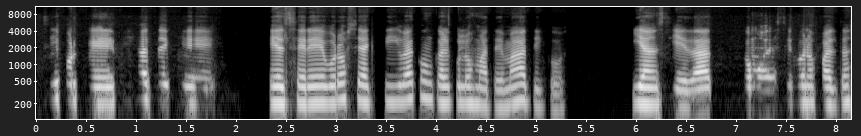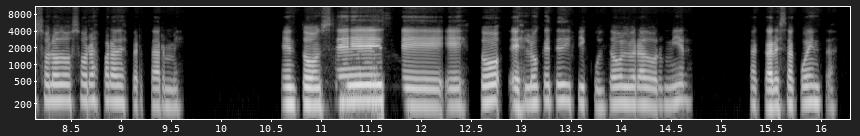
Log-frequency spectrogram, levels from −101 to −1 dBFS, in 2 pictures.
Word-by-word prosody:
Sí, 240 - -1
porque 200 -3 +1
fíjate 230 -1 -1
que 195 -2 -6 0.5
el 200 -1 +7
cerebro 205 +2 +3
se 225 - -1
activa 210 +2 0
con 245 -1 -5
cálculos 200 -1 0
matemáticos, 180 -3 -2 0.6
y 200 0 +5
ansiedad, 185 -1 +6 0.3
como 200 0 -3 0.2
decir: - - -20
"Bueno, 205 -1 0
faltan 195 +1 0
solo 220 +1 -2
2 220 -1 -4
horas 220 -1 -5
para 215 0 -3
despertarme". 185 -3 -9 1.0
Entonces, 205 +3 +3 0.2
eh, 185 -2 -2
esto 185 +4 -2
es 185 0 -2
lo 200 +1 -2
que 215 +1 -7
te 220 - -7
dificulta 195 -4 -6
volver 200 0 -2
a 195 - -1
dormir, 195 +3 -7 0.6
sacar 180 -2 -1
esa 190 +2 -4
cuenta. 200 -1 -6
200 Hz, 135 wpm, -22 LUFS, 190-215 Hz, 1.0 s, el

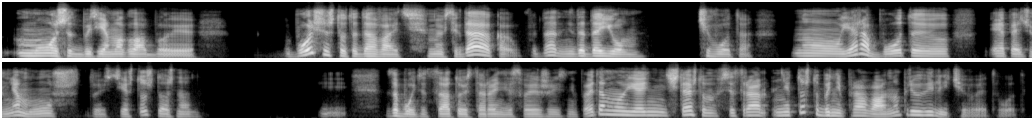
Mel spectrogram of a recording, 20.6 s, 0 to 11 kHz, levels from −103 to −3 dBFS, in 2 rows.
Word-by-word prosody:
может 155 -1 +6
быть, 130 +2 -1
я 135 -2 +6
могла 130 0 +1
бы 65 - -4 0.9
больше 220 - +5
что-то 170 -6 +1
давать. 125 -4 +2
Мы 135 0 -5
всегда 190 - +6
ка - - -9
вот, 145 -3 -24 0.2
не 135 0 -9
додаем 135 -6 +3 0.5
чего-то. 130 - -3 0.4
Ну, 150 -2 -3
я 175 +7 +1
работаю, 140 +2 0 0.4
и - - -2
опять 130 -4 -2
же 130 - -5
у - - -10
меня 190 +6 0
муж. 145 0 -5
То 125 - -18
есть 120 +1 -7
я 125 - -5
ж 120 - -9
тоже 210 +1 -3
должна 130 -2 -8 1.3
и, - - -24 0.4
заботиться 135 -4 -3
о 135 - 0
той 130 -2 -5
стороне 125 -1 -6
своей 125 +2 -7
жизни. 125 0 -13
Поэтому 230 +3 -2
я 200 -2 +4
не 195 -2 -6
считаю, 220 +5 +5
что 175 -6 -7
сестра 180 +4 -1
не 185 +2 -5
то 195 - -6
чтобы 190 - -3
не 170 -3 -4
права, 155 -7 -1
но 180 +9 -9
преувеличивает. 200 - -7
Вот. - - -21
140 Hz, 150 wpm, -23 LUFS, 130-170 Hz, 1.3 s, может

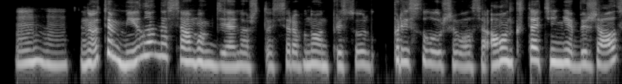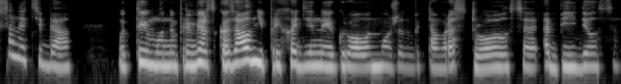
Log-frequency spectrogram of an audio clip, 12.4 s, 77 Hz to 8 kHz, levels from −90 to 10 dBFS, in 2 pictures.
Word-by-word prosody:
Мгм. 235 -3 0
Ну 240 +2 +3
это 330 +9 +4
мило 295 - +4
на 365 -2 0
самом 265 -7 +3
деле, 210 0 -1
что 210 +1 -10
всё 215 +3 -7
равно 225 +1 0
он 215 -2 0
прису 220 +1 -5 0.2
прислушивался. 225 -7 -3
А 225 - +4
он, 285 0 +6
кстати, 280 0 +2
не 255 -1 +6
обижался 230 - -1
на 320 -5 -3
тебя? 210 -7 -6 0.5
Вот 200 -1 -9
ты 260 - +2
ему, 225 -3 +2
например, 215 +3 +1
сказал: 240 +5 +3
"Не 265 -2 +7
приходи 220 -1 -4
на 215 -1 0
игру!" 200 0 -5
А 195 - +1
он, 200 +1 -3
может 205 -1 -7
быть, 195 +1 -23
там 190 -1 -8
расстроился, 195 -1 -5
обиделся. 205 0 -6
220 Hz, 175 wpm, -22 LUFS, 205-250 Hz, 0.5 s, Не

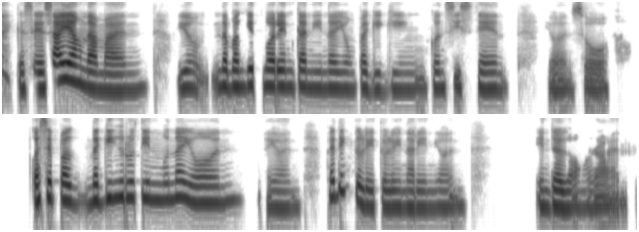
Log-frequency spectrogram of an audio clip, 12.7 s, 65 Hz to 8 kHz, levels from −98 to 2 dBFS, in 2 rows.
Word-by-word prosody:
kasi 195 +1 0
sayang 275 0 +9
naman 185 0 +1 0.3
yung 205 +4 -3
nabanggit 220 -1 +2
mo 220 0 +3
rin 215 -1 +3
kanina 200 -2 0
yung 195 0 -6
pagiging-consistent, 195 +1 -5 0.4
yun. 95 +1 -7
So 90 0 -6 0.6
kasi 235 +4 +6
pag 235 -3 +4
naging 235 +4 +1
routine 260 -2 0
mo 240 - -2
na 265 0 +2
yun, 215 +1 -2 0.3
ayun 175 0 -7 0.3
pwedeng 345 +7 0
tuloy-tuloy 180 -3 -1
na 180 - -2
rin 175 0 -5
yun, 180 0 -7 0.8
in 180 -1 -3
the 185 -2 +5
long 175 - -4
run. 90 - -5
200 Hz, 135 wpm, -24 LUFS, 185-225 Hz, 0.8 s, sayang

